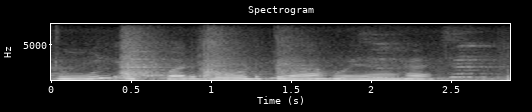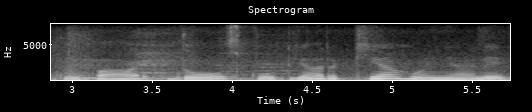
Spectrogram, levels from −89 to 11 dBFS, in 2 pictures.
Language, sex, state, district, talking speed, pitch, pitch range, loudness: Punjabi, female, Punjab, Pathankot, 135 wpm, 220 Hz, 215-235 Hz, -15 LUFS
